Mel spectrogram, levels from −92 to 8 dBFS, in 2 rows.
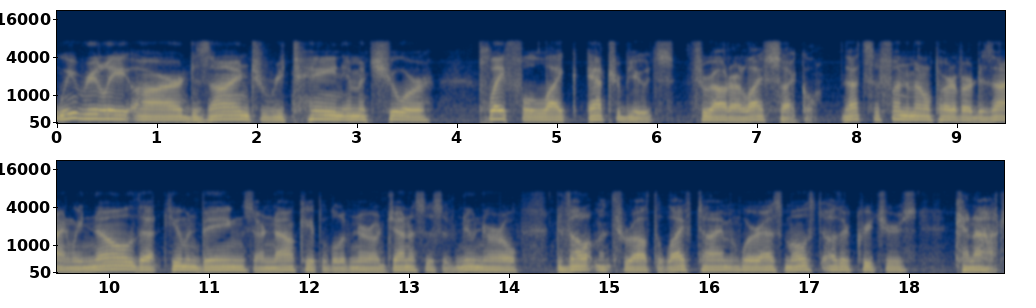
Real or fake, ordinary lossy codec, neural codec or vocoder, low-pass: real; Opus, 64 kbps; none; 7.2 kHz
